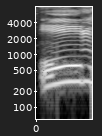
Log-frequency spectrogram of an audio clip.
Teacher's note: ह्रस्व स्वर से तीन गुना अधिक समय लगता है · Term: प्लुत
